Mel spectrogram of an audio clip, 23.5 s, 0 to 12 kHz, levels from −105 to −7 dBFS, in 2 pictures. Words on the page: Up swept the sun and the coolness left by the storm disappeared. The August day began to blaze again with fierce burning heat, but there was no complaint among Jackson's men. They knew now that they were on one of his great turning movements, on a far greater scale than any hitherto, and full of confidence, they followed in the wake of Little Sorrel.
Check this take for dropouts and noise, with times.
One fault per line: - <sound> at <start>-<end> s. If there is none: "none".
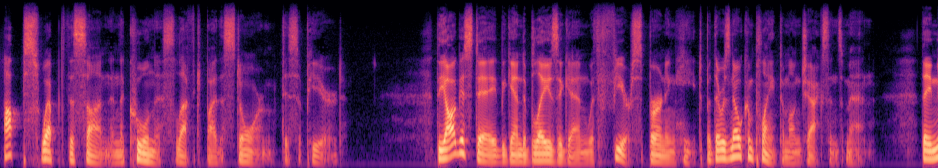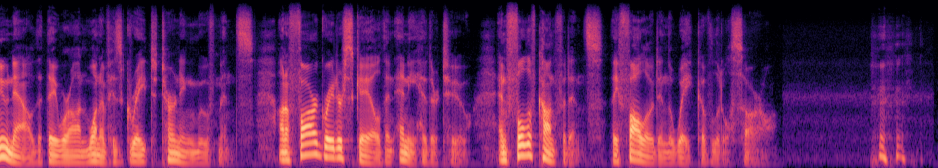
- laugh at 22.6-23.3 s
